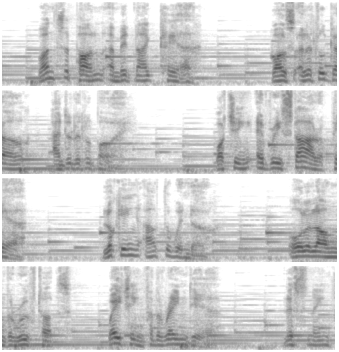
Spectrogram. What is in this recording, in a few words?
Christmas Cartoon, British, natural, trustworthy Male Voice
